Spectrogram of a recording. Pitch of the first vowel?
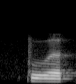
low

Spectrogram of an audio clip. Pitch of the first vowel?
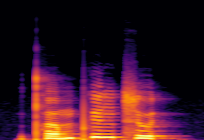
rising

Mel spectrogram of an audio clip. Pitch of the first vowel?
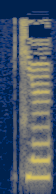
high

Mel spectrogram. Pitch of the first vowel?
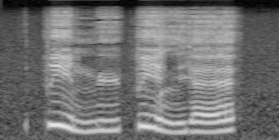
falling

